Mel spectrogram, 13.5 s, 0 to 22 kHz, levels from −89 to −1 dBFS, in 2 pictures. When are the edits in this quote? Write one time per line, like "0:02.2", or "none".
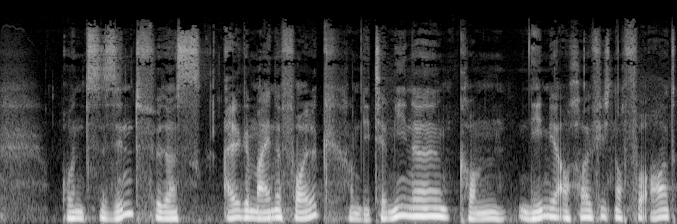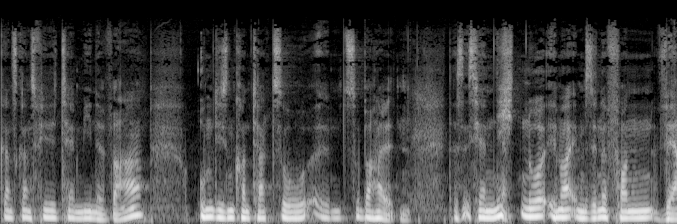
none

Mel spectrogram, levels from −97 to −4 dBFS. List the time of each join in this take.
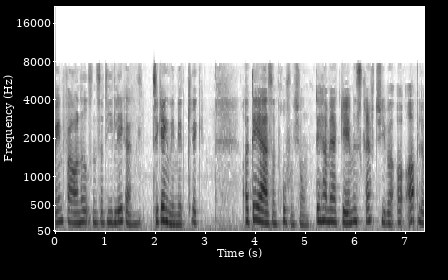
0:01.7

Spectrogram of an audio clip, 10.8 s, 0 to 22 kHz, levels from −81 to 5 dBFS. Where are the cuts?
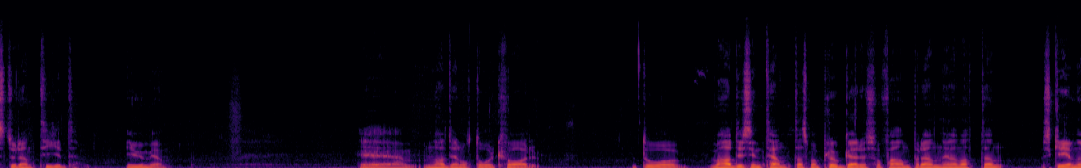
none

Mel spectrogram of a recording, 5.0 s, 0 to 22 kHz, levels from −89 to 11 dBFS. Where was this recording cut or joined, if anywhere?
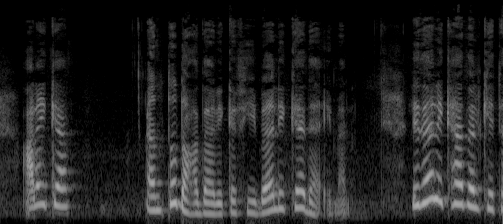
none

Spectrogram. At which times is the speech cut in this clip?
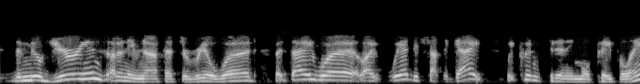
0:02.7

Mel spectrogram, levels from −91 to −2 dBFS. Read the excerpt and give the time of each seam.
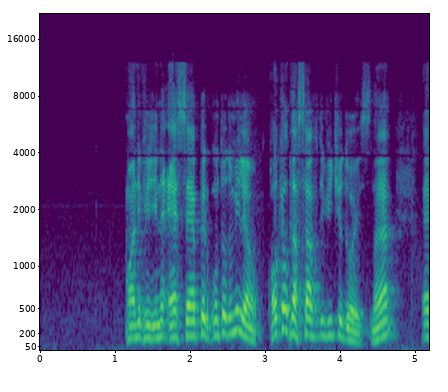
0:03.0
0:03.3

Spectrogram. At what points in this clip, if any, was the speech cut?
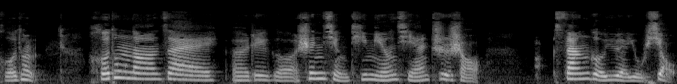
0:02.2

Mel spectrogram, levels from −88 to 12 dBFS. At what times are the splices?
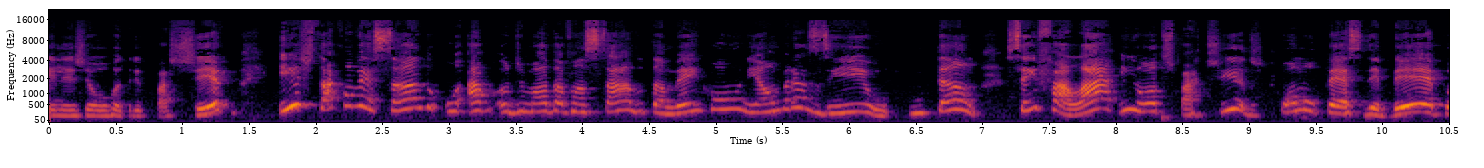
0:06.4
0:09.2

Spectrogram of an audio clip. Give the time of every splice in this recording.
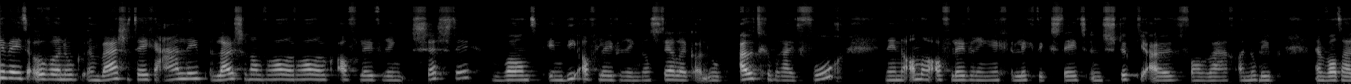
0:02.9
0:10.1
0:12.6

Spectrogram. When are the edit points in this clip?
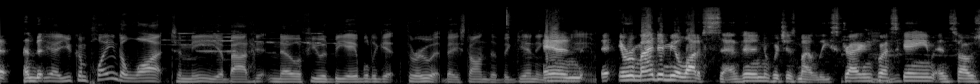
0:02.5
0:06.0
0:08.4

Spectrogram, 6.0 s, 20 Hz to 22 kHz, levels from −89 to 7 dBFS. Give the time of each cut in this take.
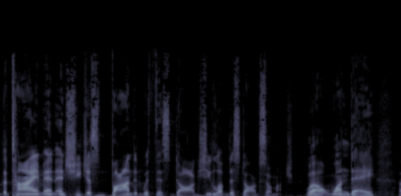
0:04.5

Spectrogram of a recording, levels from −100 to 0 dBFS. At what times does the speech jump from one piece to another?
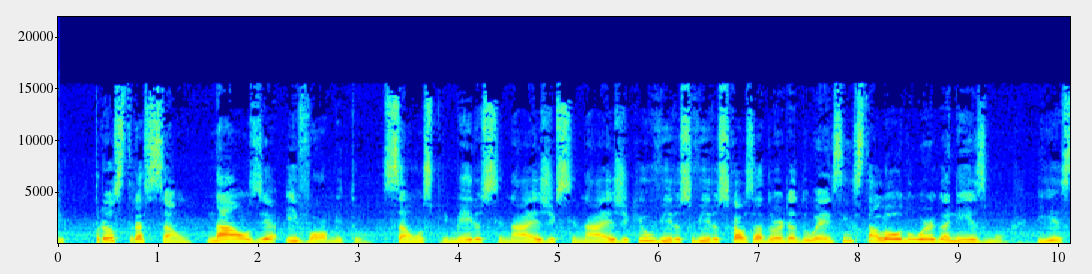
0:01.4
0:03.2
0:05.0
0:06.3
0:07.8

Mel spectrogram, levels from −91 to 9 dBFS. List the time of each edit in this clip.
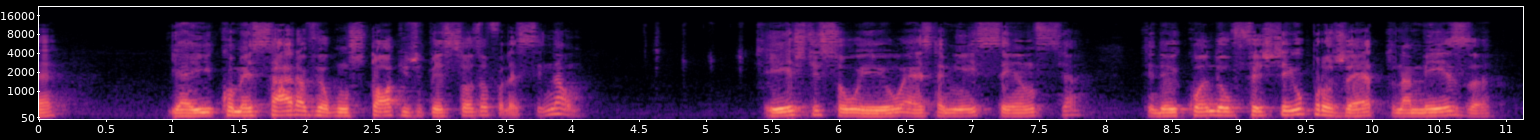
none

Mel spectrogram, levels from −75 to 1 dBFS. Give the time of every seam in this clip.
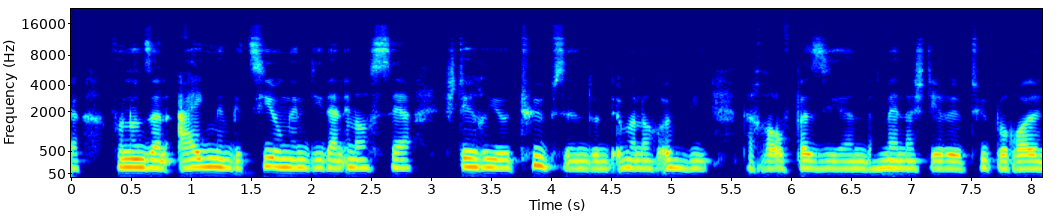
0:02.3
0:06.6

